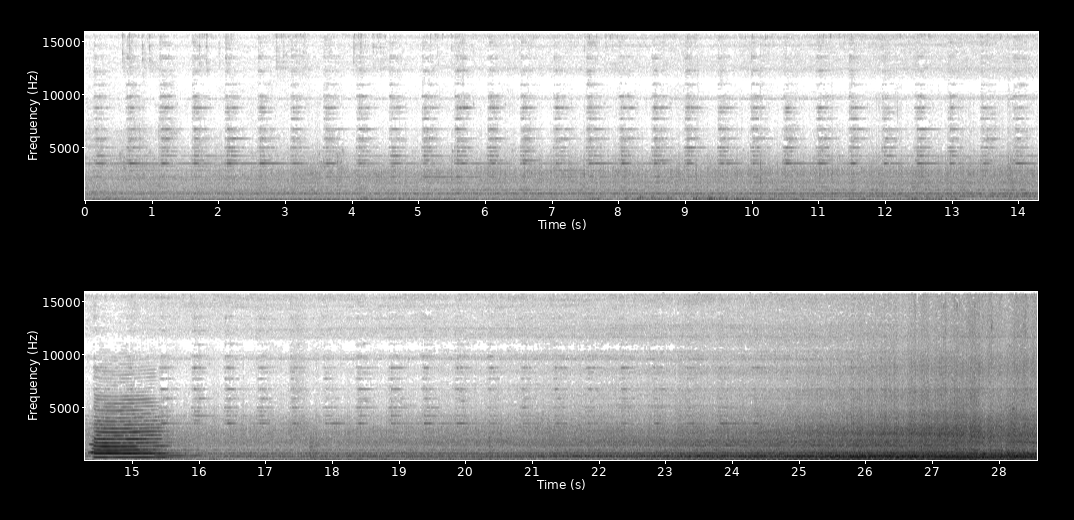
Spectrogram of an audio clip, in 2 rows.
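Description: TCDD DE 33000-class diesel-electric locomotive approaching with a freight train: its horn sounds one blast of about a second and a half about halfway through. After that the engine and wheel noise grow steadily louder as it draws near and passes.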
